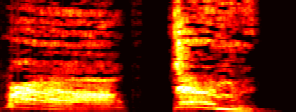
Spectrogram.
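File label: boomer reaction, voice, male; Left 4 Dead 2; coach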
